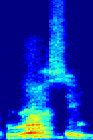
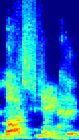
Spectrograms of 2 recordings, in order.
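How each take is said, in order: First: The word begins with an R sound. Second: The word begins with an L sound. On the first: The speaker calls it right. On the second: The speaker calls it wrong.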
